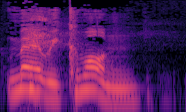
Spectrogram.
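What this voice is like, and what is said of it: Mock street London British accent. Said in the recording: “he kind of talks like a... like a kind of street Michael Caine”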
